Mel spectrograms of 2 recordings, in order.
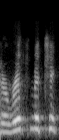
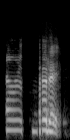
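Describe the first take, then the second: First: It is said with the noun pronunciation. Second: It is said with the adjective pronunciation. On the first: The word names the subject of numbers. "arithmetic is a noun" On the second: The word describes a kind of sequence. "it's now an adjective. And then our screwy language decides to pronounce it differently"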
